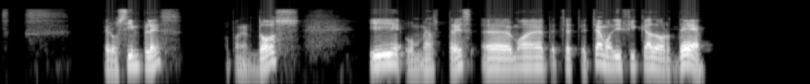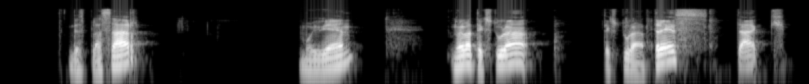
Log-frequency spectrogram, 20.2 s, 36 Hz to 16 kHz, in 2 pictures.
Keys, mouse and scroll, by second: 1.4-4.7 drag, 5.4-7.9 drag, 12.8-14.4 middle drag, 15.7-20.2 drag.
